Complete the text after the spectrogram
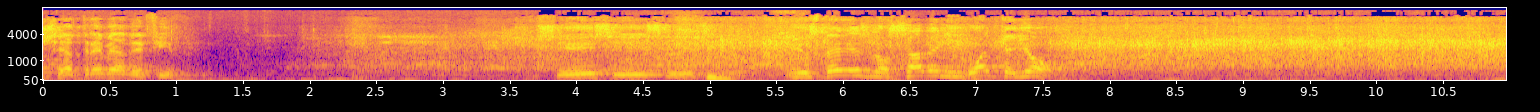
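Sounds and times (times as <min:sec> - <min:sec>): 
speech: 0:00.1 - 0:01.2, 0:03.8 - 0:07.9
parliament applause: 0:02.3 - 0:10.9.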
